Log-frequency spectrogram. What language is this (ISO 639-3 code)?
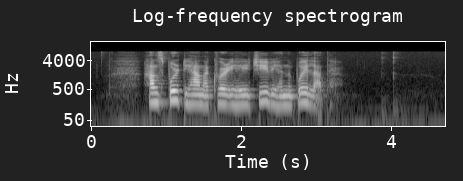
fao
